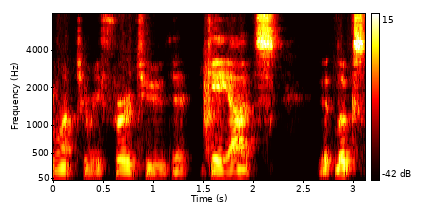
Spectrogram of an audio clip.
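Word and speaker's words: Geats: clan whatever you want to refer to that gay aughts it looks like it's pronounced Yeats but it's gay Ott's and of a hero Bale obviously who seeks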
